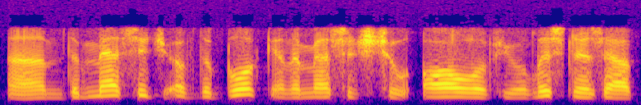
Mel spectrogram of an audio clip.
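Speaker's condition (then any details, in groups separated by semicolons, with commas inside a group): No condition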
